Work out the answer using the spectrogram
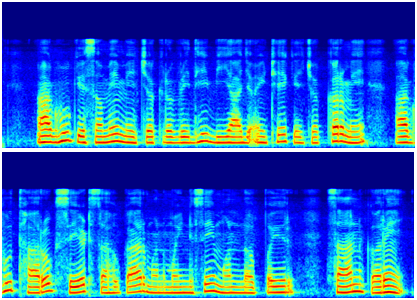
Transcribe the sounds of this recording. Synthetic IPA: aɡʱukesəməjmet͡ʃəkɾəbɾid̪ʱːibijad͡ʒə̰̃ɪ̃ʈʰeket͡ʃəkːəɾme | aɡʱut̪ʰaɾokseʈʰsaɦkaɾmənməɪnsemənləpəɪɾ | sankəɾẽ

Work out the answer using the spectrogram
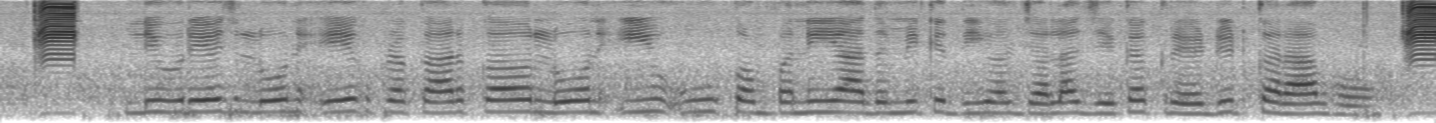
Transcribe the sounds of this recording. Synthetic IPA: lɪʋɾeːd͡ʒloːneːkpɾəkaːɾkaloːniːukə̃mpəniaːd̪miked̪iɦəld͡ʒəlad͡ʒekəkɾeːɖɪʈkəɾaːbɦoː

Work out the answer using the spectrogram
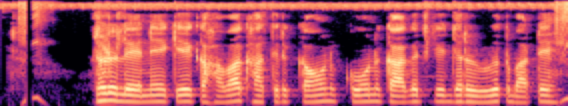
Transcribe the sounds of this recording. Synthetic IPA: ɾɪɽleːnekekɐɦaʋakʰaːt̪ɪɾkaʊnkoːnkaːɡəd͡ʒked͡ʒəɾɾuːɾət̪baːʈeː

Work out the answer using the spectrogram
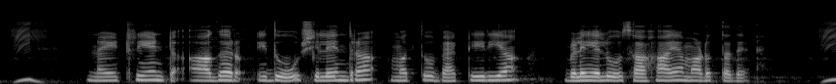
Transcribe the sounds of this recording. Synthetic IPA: nɐjʈɾijeɳʈaːɡɐɾid̪uʃileːnd̪ɾɐmɐt̪ːubaːk̚ʈiːɾija | bɛɭɛjɐlusɐhaːjɐmaːɽut̪ːɐd̪e̞

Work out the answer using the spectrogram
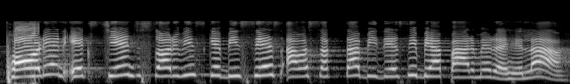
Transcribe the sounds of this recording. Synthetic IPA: pʰɔɽenekst͡ʃend͡ʒsəɾbiskebisesaʋəsjək̚t̪abid̪esibjapaɾmeɾəɦela

